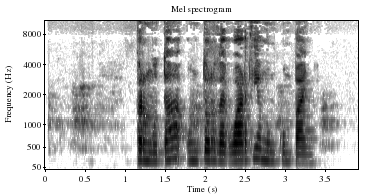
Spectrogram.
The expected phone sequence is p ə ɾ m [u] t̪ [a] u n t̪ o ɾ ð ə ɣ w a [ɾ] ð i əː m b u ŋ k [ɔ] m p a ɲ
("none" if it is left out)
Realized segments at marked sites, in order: u, a, ɾ, u

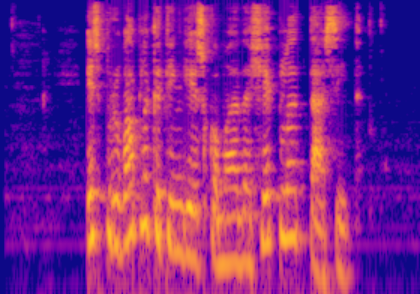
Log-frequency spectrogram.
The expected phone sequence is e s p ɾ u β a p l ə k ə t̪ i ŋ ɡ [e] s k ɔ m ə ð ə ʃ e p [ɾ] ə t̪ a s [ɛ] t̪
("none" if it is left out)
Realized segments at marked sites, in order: e, l, i

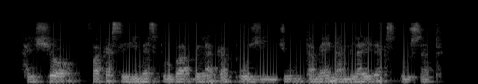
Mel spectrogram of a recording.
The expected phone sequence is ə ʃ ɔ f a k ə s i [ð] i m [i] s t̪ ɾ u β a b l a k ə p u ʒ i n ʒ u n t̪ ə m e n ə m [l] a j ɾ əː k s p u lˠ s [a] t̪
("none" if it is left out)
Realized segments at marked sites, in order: ɣ, e, l, a

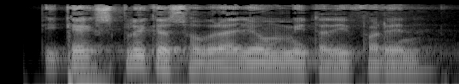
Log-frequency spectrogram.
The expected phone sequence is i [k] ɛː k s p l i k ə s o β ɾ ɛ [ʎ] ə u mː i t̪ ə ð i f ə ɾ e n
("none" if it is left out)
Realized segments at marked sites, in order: k, ʎ

